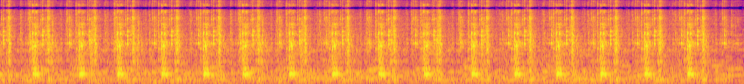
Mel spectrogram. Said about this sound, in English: Now, the third bet I'm going to do, I'm actually going to bet everything. So I'm just going to keep pressing the left shift key.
